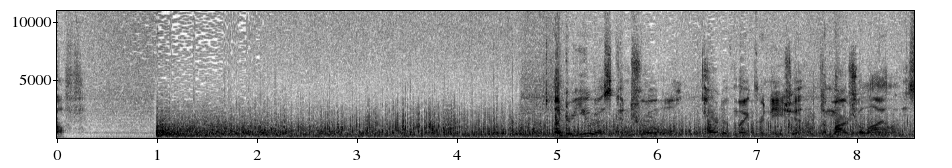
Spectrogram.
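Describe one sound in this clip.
A huge explosion roars and rumbles on and on.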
